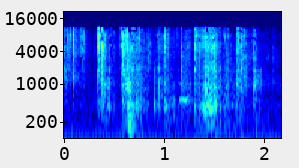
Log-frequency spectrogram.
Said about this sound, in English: We're going to open the hockey cards on an audio podcast.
